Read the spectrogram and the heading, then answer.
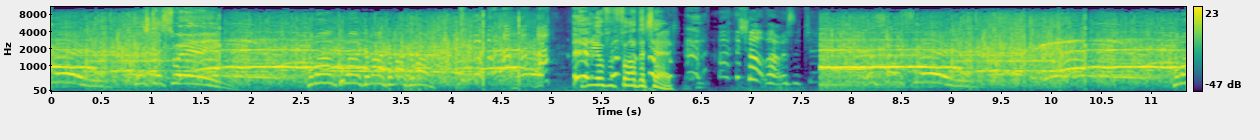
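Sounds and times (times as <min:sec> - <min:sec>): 
voice above applause: 0:00.0 - 0:04.9, 0:07.8 - 0:11.3
TV show audience cheering and clapping for a band's performance: 0:00.0 - 0:05.1, 0:07.7 - 0:11.3
laughter: 0:02.6 - 0:07.1
speech: 0:05.4 - 0:10.3.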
